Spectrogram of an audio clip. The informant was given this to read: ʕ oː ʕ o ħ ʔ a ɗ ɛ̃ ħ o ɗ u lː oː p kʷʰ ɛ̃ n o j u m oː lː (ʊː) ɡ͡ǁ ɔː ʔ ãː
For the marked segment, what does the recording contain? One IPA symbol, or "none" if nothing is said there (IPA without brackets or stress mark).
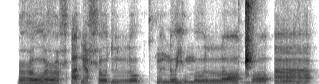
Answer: ɔː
